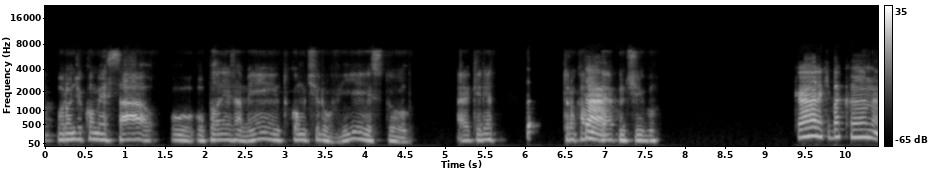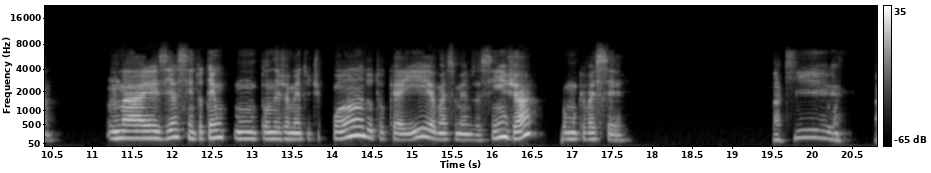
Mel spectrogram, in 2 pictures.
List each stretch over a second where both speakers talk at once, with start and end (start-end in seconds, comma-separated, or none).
none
